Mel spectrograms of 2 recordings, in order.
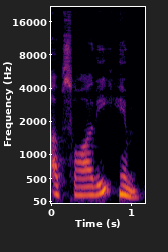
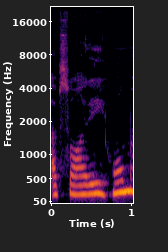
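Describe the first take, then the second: First: The ending is said with an 'i' vowel. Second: The ending is said with a 'u' vowel. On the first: The speaker calls it right. "इसका सही तलफ़्फ़ुज़ होगा" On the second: The speaker calls it wrong. "वो गलत हो जाएगा"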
